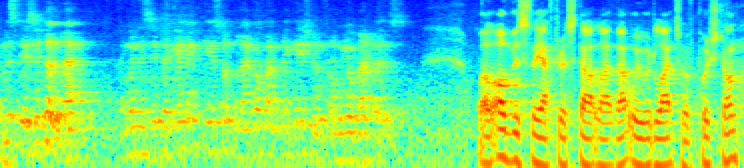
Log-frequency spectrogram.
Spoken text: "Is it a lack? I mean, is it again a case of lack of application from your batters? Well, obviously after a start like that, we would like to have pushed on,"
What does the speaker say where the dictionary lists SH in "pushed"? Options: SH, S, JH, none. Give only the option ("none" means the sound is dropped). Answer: SH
